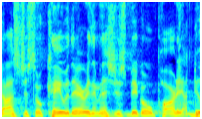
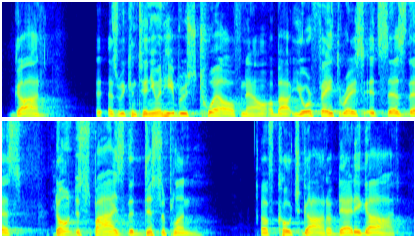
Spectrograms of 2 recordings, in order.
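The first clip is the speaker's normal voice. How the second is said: ordinary talk, nothing marked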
